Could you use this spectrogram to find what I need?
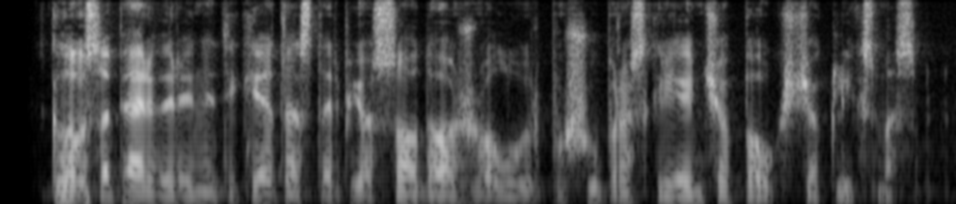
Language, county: Lithuanian, Vilnius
